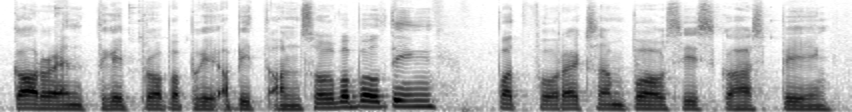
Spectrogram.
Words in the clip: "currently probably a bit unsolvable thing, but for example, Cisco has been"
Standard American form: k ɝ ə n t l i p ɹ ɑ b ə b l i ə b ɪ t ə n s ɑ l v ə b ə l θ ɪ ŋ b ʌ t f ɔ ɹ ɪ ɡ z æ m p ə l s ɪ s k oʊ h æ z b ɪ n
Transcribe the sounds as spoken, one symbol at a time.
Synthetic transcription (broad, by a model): k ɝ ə n t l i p ɹ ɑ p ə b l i ə b ɪ t ə n s ɑ l v ə b ə l t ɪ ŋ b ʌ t f ɔ ɹ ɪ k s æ m p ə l s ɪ s k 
